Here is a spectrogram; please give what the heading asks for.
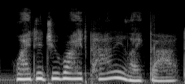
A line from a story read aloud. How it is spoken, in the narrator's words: breathed a long breath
